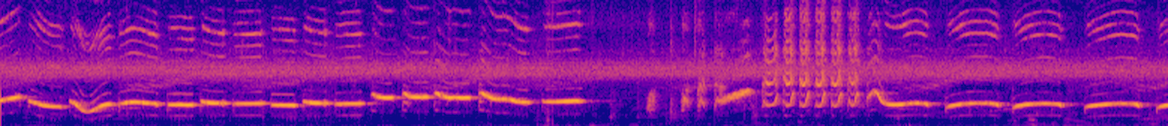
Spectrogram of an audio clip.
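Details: Chinese hwamei of the forest singing a long, varied sequence: a dipping whistle, a string of level and rising whistled notes, a brief pause, a dense rapid trill, then repeated falling whistles, all above a steady shrill buzz.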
